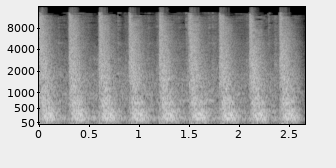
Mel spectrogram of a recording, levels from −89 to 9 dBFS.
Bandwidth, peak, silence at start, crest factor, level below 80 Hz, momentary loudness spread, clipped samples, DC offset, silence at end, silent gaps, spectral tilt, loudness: 16 kHz; 0 dBFS; 0 s; 8 dB; -32 dBFS; 3 LU; 2%; under 0.1%; 0 s; none; -2.5 dB/octave; -7 LUFS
